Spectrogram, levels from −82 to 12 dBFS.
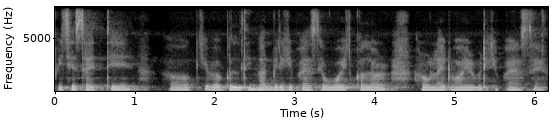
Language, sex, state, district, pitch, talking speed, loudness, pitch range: Nagamese, female, Nagaland, Dimapur, 190 Hz, 175 wpm, -17 LUFS, 185-195 Hz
